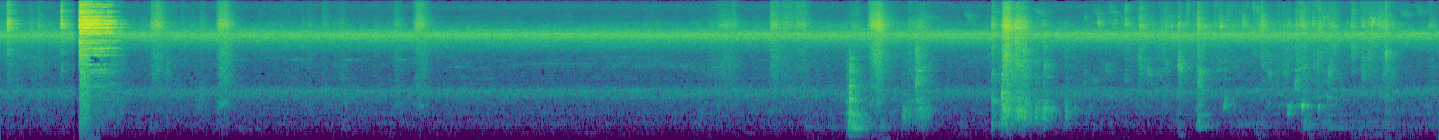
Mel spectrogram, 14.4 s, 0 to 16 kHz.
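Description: Kitchen utensils and pots clattering a few times, loudest in one sharp clatter about a second in, with further knocks near 8.5 and 10 seconds, over a steady high-pitched background whine.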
